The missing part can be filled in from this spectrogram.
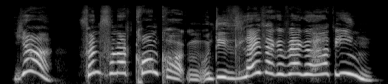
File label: Male unique dialogue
